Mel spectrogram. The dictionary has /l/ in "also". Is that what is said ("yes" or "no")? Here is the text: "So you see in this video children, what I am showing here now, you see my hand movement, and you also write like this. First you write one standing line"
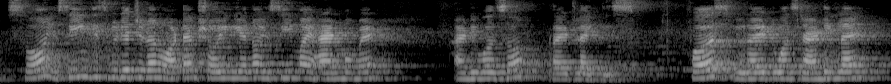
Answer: yes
